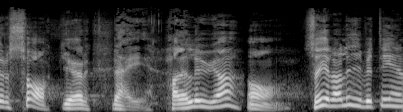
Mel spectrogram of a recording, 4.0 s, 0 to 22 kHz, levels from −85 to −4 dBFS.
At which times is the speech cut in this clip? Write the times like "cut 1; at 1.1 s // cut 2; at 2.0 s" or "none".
cut 1; at 1.1 s // cut 2; at 2.4 s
